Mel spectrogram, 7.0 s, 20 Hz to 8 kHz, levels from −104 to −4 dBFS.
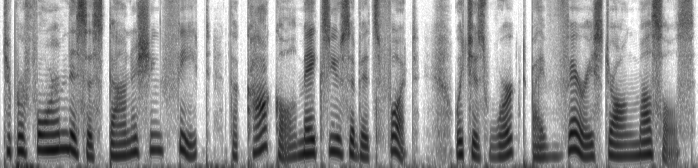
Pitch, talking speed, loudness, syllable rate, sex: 190 Hz, 165 wpm, -20 LUFS, 4.5 syllables/s, female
